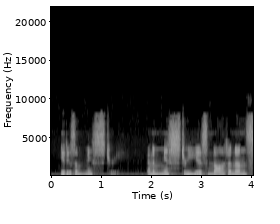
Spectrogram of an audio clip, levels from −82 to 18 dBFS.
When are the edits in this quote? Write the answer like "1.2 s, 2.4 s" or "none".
none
